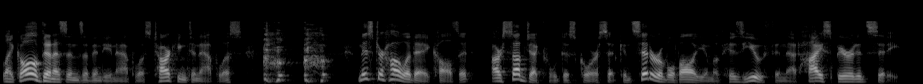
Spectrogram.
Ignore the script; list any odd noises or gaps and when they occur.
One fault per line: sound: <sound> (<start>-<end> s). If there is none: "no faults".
sound: cough (2.6-3.4 s)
